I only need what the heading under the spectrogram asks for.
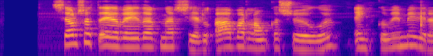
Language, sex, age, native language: Icelandic, female, 50-59, Icelandic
